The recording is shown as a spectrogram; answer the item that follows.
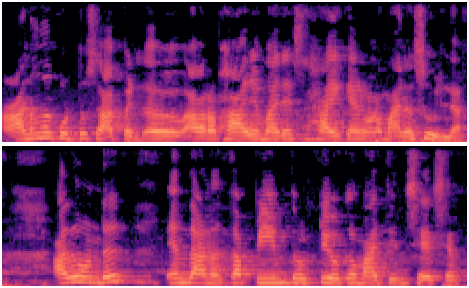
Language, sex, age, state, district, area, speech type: Malayalam, female, 18-30, Kerala, Kollam, rural, spontaneous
